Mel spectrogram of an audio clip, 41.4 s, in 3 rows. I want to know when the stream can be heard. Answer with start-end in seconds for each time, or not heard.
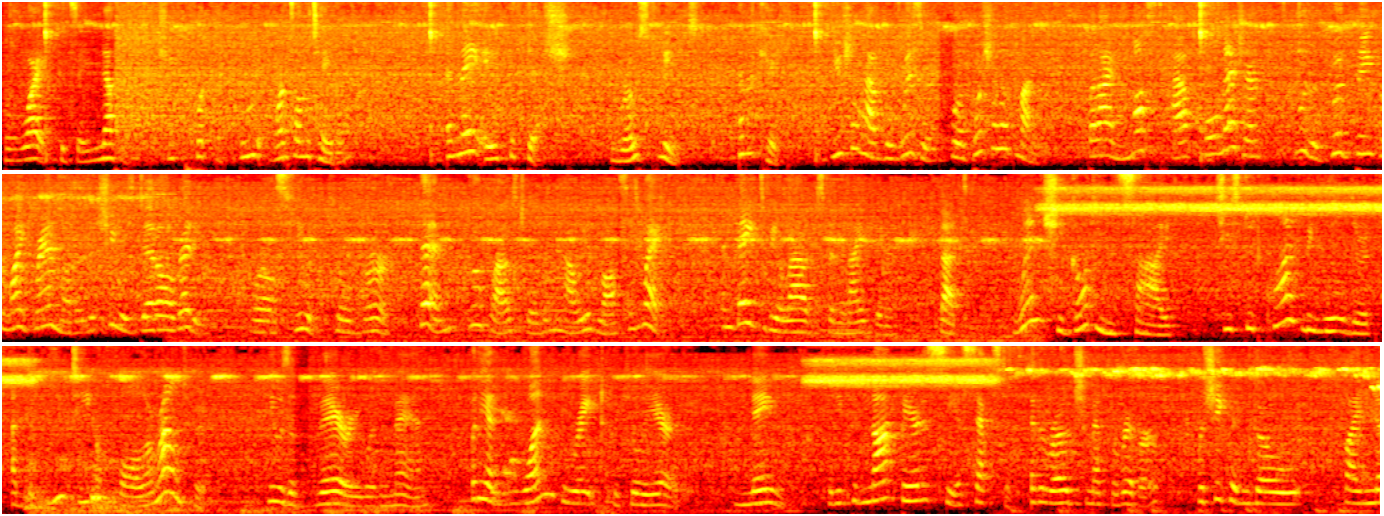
0.0-41.3.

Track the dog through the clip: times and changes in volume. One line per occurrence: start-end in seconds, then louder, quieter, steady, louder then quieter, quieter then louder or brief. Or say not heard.
not heard.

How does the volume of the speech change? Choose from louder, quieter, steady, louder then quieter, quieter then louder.
steady.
